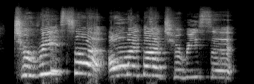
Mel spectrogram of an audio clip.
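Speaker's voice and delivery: very loud, very high, excited shrieking yell. Greeting another speaker by name: excited yelling. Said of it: "Did I yell?".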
